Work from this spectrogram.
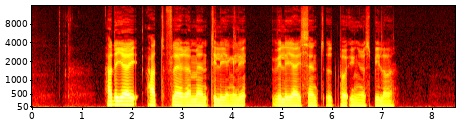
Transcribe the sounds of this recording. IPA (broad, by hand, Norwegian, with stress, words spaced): ˈhɑdə ˈjæɪ ˈhɑt ˈfleːʁə ˈmɛn tɪlˈjɛŋəlɪ ˈʋɪlə ˈjæɪ ˈsɛnt ˈʉːtˌpoː ˈʏŋʁə ˈspɪləʁə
